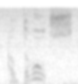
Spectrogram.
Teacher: palabra aguda el estrés está en la última sílaba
